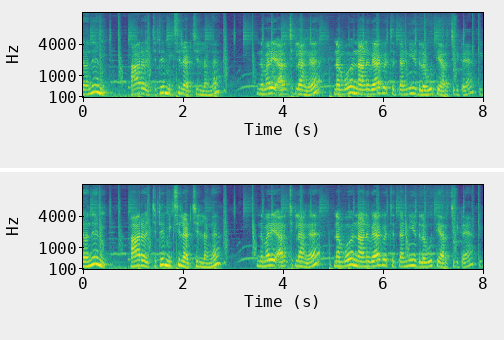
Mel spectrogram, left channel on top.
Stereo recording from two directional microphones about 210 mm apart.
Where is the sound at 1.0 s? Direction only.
50° right (ahead or behind).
